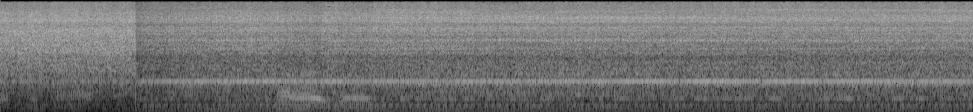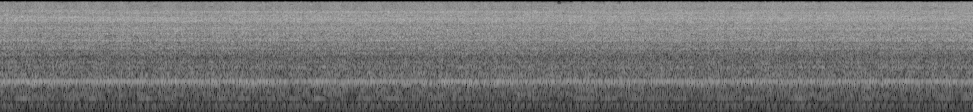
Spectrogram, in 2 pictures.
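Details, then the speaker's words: California Air Tool compressor after home repair of a factory defect that failed it at about five hours of runtime: motor kicks on after a brief quiet start, smooth steady hum, no knocks or grinding, pressure building; repair works. "success if the pressure builds up you can hear it is a quiet compressor pressure is building up"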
